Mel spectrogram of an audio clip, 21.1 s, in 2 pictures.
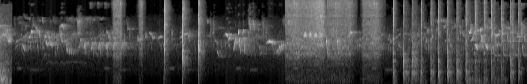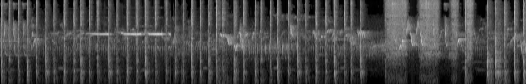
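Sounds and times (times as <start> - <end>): songbirds chirping: 0.2 - 21.0
metal trowel scraping sand: 2.2 - 2.9, 5.7 - 10.4, 12.1 - 21.0
sharp taps: 7.8 - 21.0.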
